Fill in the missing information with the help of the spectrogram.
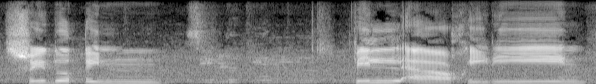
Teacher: قاف بھی موٹا ادا کیا جائے گا کیونکہ یہ حروف مستعلیہ میں سے ہیں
